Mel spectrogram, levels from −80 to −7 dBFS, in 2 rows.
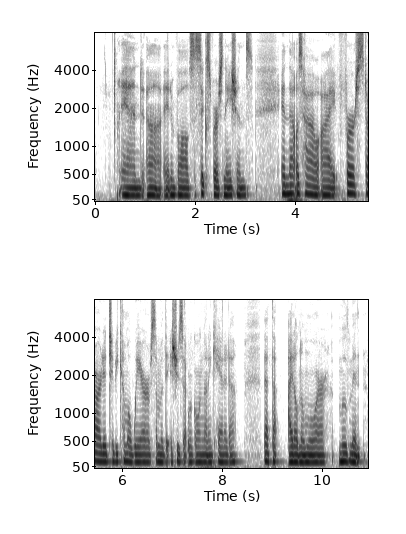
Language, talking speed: English, 185 wpm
